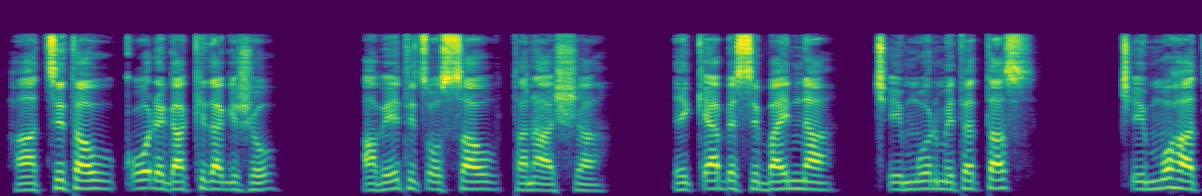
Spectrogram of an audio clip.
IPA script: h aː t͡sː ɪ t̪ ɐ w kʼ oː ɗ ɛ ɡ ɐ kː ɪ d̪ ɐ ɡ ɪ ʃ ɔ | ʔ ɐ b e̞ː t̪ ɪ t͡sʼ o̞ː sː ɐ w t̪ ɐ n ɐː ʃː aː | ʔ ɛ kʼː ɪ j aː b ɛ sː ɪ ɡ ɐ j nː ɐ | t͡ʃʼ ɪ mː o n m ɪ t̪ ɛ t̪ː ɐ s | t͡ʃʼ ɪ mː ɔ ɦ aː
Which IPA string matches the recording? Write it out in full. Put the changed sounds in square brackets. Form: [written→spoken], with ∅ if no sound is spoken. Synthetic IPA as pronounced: h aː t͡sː ɪ t̪ ɐ w kʼ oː ɗ ɛ ɡ ɐ kː ɪ d̪ ɐ ɡ ɪ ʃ ɔ | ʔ ɐ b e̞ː t̪ ɪ t͡sʼ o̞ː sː ɐ w t̪ ɐ n ɐː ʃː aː | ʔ ɛ kʼː ɪ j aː b ɛ sː ɪ [ɡ→b] ɐ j nː ɐ | t͡ʃʼ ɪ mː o n m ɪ t̪ ɛ t̪ː ɐ s | t͡ʃʼ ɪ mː ɔ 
